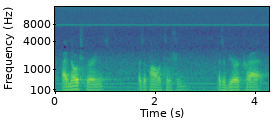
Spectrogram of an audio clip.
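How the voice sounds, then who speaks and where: At a moderate pace, the speaker talks in an American accent. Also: man. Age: 60s. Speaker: self-declared presidential candidate. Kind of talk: campaign announcement monologue. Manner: halting, with repeated restarts.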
